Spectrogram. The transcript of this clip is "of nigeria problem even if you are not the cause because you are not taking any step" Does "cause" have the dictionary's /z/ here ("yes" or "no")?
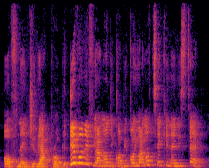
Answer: no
